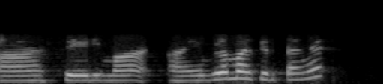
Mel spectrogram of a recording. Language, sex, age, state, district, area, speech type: Tamil, female, 18-30, Tamil Nadu, Mayiladuthurai, rural, conversation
